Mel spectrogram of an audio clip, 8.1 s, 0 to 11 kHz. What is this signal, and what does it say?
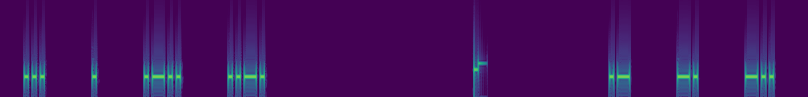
Morse code, heard as a keyed tone, about 30 wpm, spaced as for 14 wpm, 700 Hz. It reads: SELF AND
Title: 4x Character Spacing - Top 200 Words - 30wpm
